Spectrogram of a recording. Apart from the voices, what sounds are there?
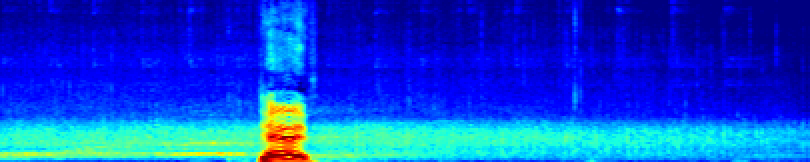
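audience applauding loudly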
